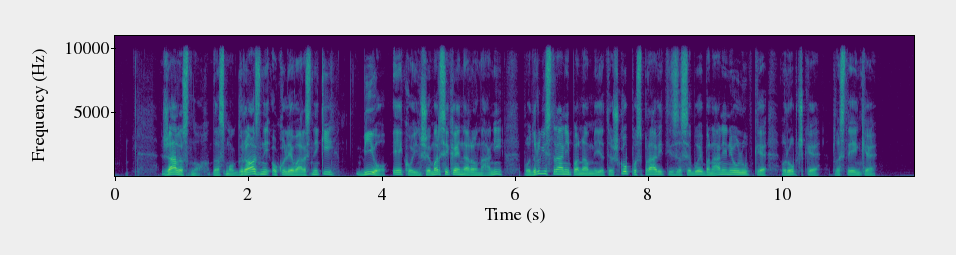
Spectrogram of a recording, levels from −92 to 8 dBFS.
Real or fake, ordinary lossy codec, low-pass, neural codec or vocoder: real; none; 9.9 kHz; none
